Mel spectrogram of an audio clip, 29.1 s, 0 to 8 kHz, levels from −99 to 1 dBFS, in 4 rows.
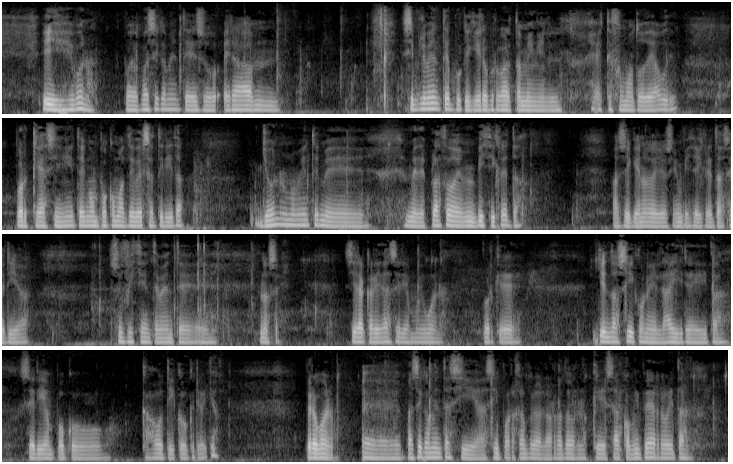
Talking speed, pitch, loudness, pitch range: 170 wpm, 120 Hz, -30 LUFS, 115-125 Hz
